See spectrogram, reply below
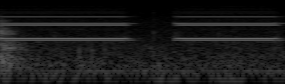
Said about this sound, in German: Irgendwo piept's. Ist das bei dir oder bei mir? Das ist bei dir. Okay, warte mal kurz. Was ist das denn? Äh, heute ist Deutscher Warntag und man kann in seinem iOS Testwarnungen aktivieren. Und das ist die oh. Testwarnung.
